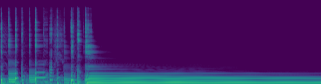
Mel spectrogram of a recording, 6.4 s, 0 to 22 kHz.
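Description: Five-string electric bass with Bartolini MV52CBJD3 dual jazz pickups, swamp ash body and maple neck. A quick run of finger-plucked notes lasts about a second and a half, then a final low note is left to ring and slowly fades.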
